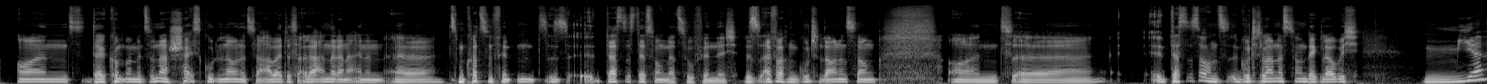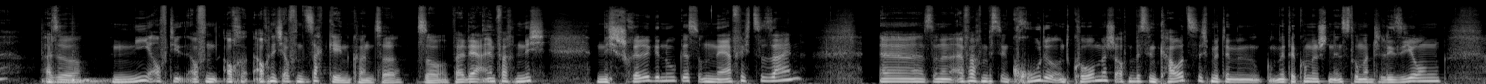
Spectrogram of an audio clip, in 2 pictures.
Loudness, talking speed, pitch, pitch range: -23 LUFS, 190 wpm, 120 Hz, 110-135 Hz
